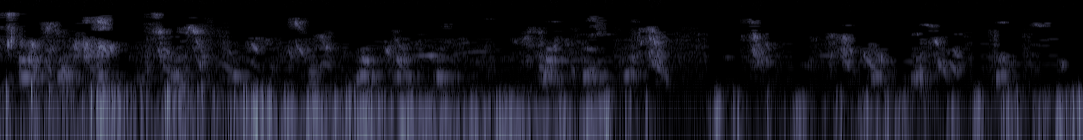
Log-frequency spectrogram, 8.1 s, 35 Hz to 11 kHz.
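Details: Brood of five white stork chicks near Kaluga, Russia, calling during feeding on 27 May around 13:57; busy overlapping stream of short nasal squeaks and mews, over a heavy low rumble, with a brief lull near the end.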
